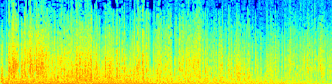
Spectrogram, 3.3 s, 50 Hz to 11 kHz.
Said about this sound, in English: In July 1946, the Navy exploded 2 nuclear bombs in Bikini Lagoon in the Marshall Islands, part of something called Operation Crossroads.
